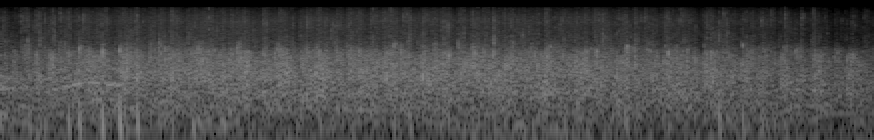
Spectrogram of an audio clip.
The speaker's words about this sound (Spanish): Dele un aplauso a Jesucristo.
